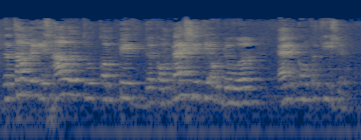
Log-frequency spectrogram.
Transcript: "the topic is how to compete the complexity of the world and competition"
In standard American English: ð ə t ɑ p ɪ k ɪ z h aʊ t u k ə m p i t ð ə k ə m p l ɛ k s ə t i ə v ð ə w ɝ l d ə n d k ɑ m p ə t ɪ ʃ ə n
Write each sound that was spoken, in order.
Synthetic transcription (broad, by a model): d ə t ɑ p ɪ k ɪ s h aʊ t u k ə m p i t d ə k ə m p l ɛ k s ə t i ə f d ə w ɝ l ə n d k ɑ m p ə t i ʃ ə n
